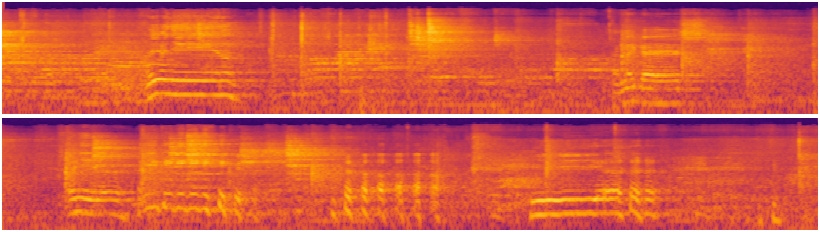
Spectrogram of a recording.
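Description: Footsteps climb stone stairs.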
